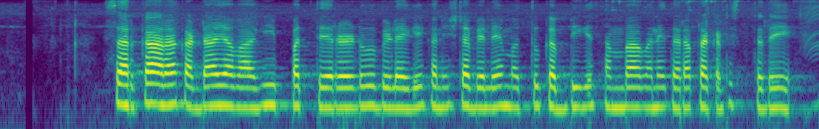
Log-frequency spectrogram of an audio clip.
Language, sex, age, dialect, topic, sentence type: Kannada, female, 31-35, Mysore Kannada, agriculture, statement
